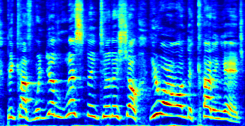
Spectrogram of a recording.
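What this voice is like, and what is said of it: Loud, energetic, passionate delivery. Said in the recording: “with an energy and a passion and a conviction ... my voice is loud ... you hear the energy”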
